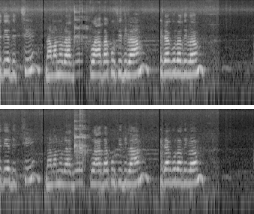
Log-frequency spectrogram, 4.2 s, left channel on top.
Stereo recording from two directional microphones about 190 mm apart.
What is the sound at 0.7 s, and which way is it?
Stir, 20° left (ahead or behind).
